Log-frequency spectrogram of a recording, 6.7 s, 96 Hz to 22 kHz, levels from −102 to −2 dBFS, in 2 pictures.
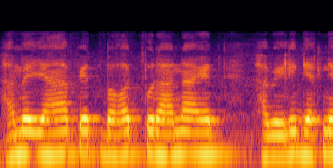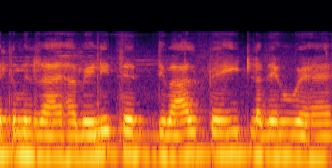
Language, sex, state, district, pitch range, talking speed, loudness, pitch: Hindi, male, Chandigarh, Chandigarh, 145-155 Hz, 180 wpm, -15 LUFS, 150 Hz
